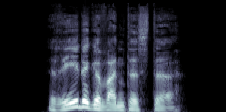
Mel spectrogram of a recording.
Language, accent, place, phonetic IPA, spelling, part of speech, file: German, Germany, Berlin, [ˈʁeːdəɡəˌvantəstə], redegewandteste, adjective, De-redegewandteste.ogg
- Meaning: inflection of redegewandt: 1. strong/mixed nominative/accusative feminine singular superlative degree 2. strong nominative/accusative plural superlative degree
